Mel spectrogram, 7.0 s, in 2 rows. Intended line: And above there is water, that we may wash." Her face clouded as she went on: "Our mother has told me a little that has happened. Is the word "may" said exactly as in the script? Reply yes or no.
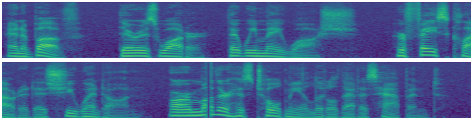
yes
